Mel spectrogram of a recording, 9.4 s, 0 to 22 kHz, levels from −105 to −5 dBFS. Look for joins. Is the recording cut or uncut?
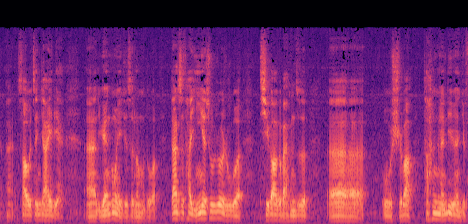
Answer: uncut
